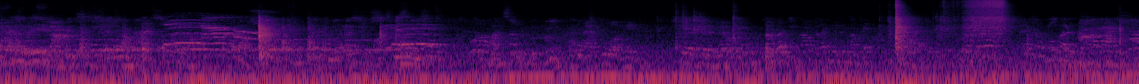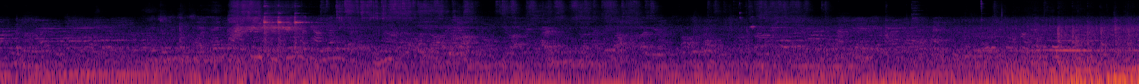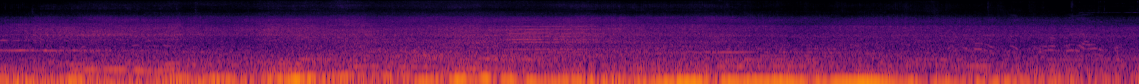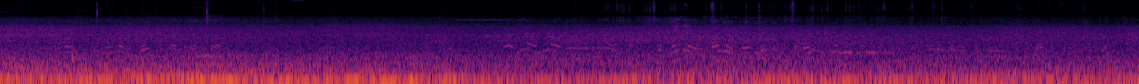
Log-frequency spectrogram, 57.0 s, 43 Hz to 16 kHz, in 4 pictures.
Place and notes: the Bund, Shanghai - the Bund
Walk along the street from the coffee shop inside, Sitting on the street, Traffic Sound, Walking through the streets of many tourists, Bells, Ship's whistle, Binaural recording, Zoom H6+ Soundman OKM II
30 November 2013, 12:31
